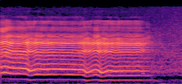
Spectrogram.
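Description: A man's solo voice singing one long, drawn-out note of a devotional Urdu verse in praise of Maula. About a second in, the pitch wavers in an ornament, and the note fades out just before the end.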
